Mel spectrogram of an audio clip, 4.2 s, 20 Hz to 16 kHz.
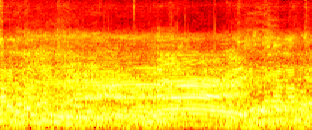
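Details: Sahiwal bull calves at Aftabganj cattle market in Dinajpur, Bangladesh, on 2 September; one long drawn moo with a wavering, slightly rising then falling tone, over a constant crowd din.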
